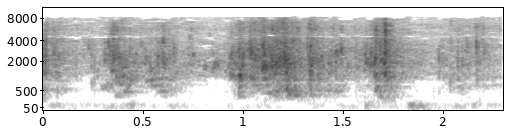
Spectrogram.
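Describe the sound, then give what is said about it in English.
Water splashes as a man wades into a river, a few faint, uneven sloshing bursts rising and falling. “He's sneaking down to the riverbank now. And I know what he's after. He's not worried about being caught. Not with the whole town up at the jail. He's getting into the water.”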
